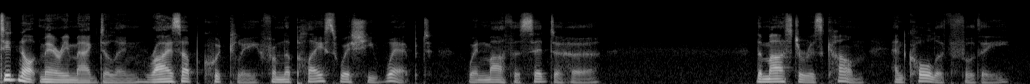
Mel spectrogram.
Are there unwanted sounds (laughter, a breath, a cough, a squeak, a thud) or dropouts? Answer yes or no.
no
